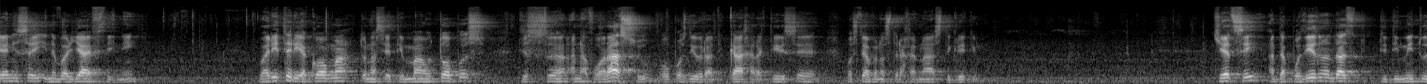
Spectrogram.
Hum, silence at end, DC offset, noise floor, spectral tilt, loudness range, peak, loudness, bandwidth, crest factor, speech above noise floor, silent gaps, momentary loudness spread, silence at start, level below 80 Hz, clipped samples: none; 0 s; under 0.1%; -44 dBFS; -3.5 dB/octave; 9 LU; 0 dBFS; -22 LUFS; 16 kHz; 24 dB; 22 dB; none; 25 LU; 0 s; -54 dBFS; under 0.1%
